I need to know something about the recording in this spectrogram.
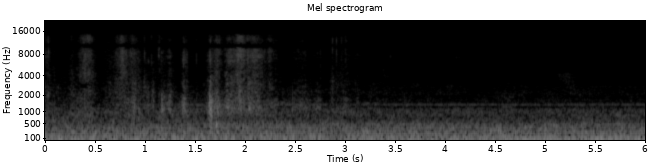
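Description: Quiet room tone with faint rustles and soft taps as the pages of a vintage hardback picture book are handled and turned, the clearest rustle about a second and a half in.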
